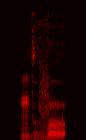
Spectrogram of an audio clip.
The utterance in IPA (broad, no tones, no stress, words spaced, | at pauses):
ndo̤vo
